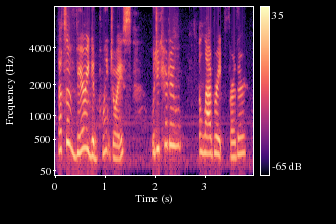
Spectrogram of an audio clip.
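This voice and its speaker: High-voiced young woman hosting a show. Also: animated, normal speed, a bit bright, no room sound. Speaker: host. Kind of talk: scripted mock talk show.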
